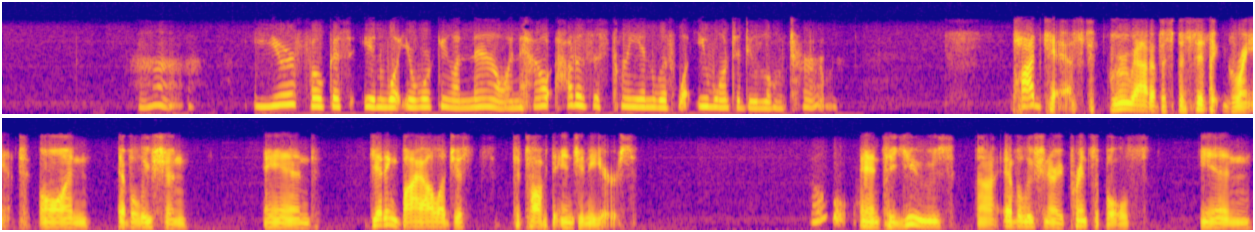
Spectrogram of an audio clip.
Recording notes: I was on the phone with her for about two and a half hours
